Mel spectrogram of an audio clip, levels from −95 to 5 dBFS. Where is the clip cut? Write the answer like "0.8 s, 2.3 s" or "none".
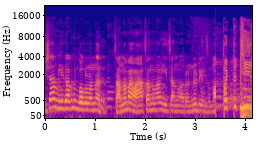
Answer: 1.2 s, 3.4 s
